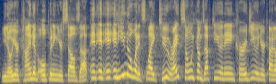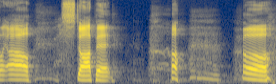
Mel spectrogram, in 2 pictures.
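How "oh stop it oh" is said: louder, bashful mock protest; flustered oh stop it. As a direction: brush off a compliment, embarrassed. Acting flattered embarrassed reaction.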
